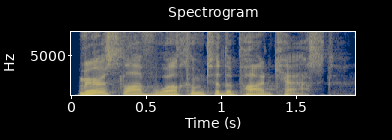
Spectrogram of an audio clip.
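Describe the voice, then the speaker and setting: A man's voice: on the high side, animated, brisk, slightly rough. Man hosting a podcast. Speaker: podcast host. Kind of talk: podcast interview and scripted sponsor reads.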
